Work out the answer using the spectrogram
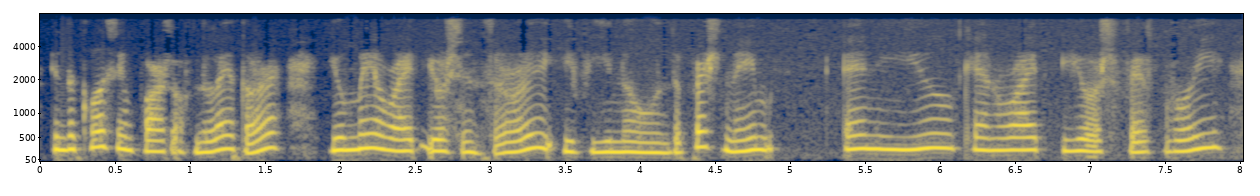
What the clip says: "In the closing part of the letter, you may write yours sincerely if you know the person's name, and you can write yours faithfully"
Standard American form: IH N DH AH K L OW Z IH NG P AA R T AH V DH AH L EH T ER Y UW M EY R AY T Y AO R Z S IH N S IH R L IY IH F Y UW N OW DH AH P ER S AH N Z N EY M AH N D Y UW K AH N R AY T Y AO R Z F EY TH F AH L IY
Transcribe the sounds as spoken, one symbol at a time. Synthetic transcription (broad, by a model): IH N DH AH K L OW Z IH NG P AA R T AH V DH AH L EH T ER Y UW M EY R AY T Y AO R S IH N S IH R L IY IH F Y UW N OW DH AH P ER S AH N N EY M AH N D Y UW K AH N R AY T Y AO R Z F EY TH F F L IY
